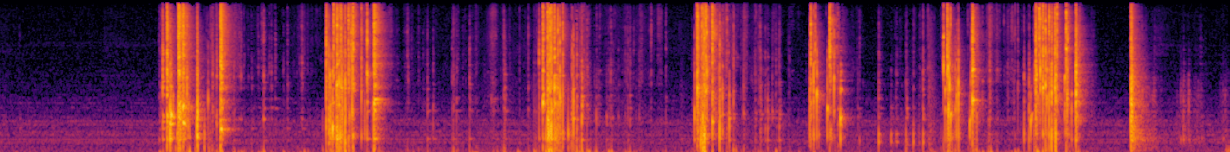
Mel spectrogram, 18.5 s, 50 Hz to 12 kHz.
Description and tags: ZOOM0030 MN
Someone crushing a soda can
crush, Tin, can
